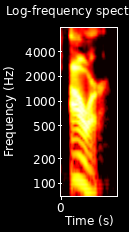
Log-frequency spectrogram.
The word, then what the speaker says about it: hour: The word hour starts with a consonant H, right? But the H is silent.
